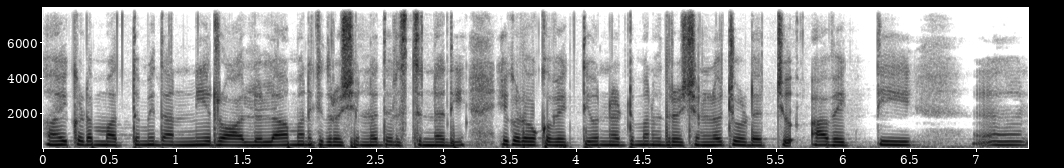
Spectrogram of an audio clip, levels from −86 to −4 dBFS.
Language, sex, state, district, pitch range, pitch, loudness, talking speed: Telugu, female, Andhra Pradesh, Anantapur, 185-200 Hz, 195 Hz, -12 LUFS, 130 wpm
